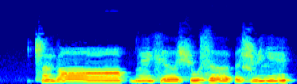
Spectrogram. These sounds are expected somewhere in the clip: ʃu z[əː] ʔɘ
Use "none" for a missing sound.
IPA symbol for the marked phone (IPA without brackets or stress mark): əː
